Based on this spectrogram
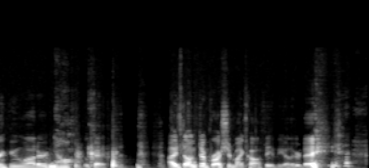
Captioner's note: both laugh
